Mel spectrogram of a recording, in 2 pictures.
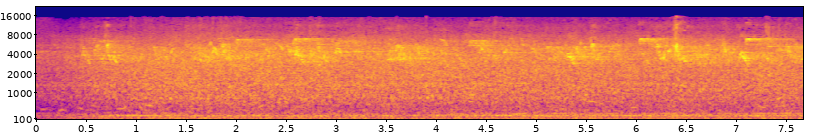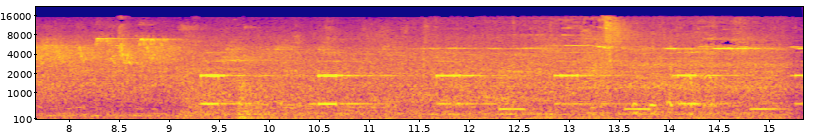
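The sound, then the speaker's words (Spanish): City park ambience in the Albia gardens at 11 a.m. on a Sunday morning in May: a steady low urban rumble with murmuring voices, and from about midway bright bird chirps ring out repeatedly over the background hum. “Empezamos nuestra breve ruta en los jardines de Albia.”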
